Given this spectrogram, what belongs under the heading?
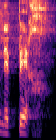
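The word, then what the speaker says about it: נֶפֶשׁ: Digo, por favor, esta palabra alma en el original hebreo es la palabra nepes. Apúntala como suena nepesh con sh se pronuncia nepej.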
